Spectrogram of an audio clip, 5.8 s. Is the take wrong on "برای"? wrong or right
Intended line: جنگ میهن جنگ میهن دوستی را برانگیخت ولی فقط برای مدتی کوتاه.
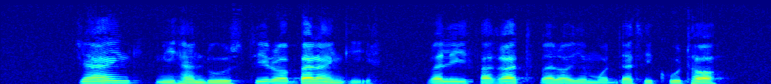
right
